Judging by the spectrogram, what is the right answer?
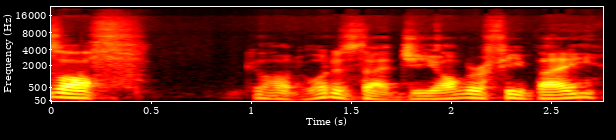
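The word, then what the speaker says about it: Geographe Bay: Oh, so it is pronounced Geography Bay.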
